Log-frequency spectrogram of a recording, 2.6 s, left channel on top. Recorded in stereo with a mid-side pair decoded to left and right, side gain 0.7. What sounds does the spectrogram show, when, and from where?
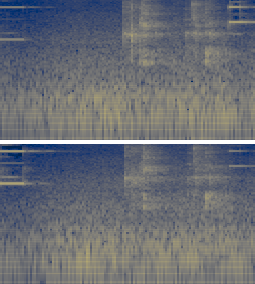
1.2 s keys jangling: 65° left, 1.8 m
